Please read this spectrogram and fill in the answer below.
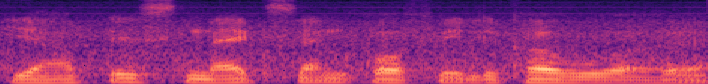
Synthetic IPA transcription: jɐɦãpesnɛːksɛ̰̃nkɔːfilɪkʰaɦuaɦɛ̰ː

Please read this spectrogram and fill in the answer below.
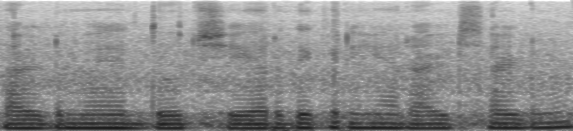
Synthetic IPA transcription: saɪɖmẽd̪oːt͡ʃejəɾd̪ɪkʰɾəiɦɛ̃ɾaɪʈsaɪɖmẽ

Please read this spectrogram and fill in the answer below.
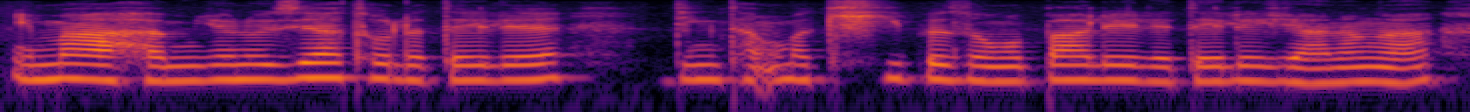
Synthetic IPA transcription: imahɐmjonuzijatʰɔtlɐtɐjle | diŋtʰak̚mɐkʰibɐzɔŋɐpaleletejlejanaŋa

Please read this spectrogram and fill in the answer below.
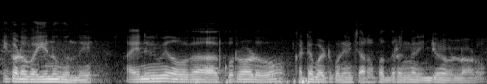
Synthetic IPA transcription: ikːɐɽɔkɐjɐnuɡund̪i | ɐ̰jɐnuʋimiːd̪ɐɔkɐkurːaːɽukɐʈːebɐʈːukunit͡ʃaːlaːpɐd̪ɐɾɐŋɡaːniɲd͡ʒonunːaːɽu

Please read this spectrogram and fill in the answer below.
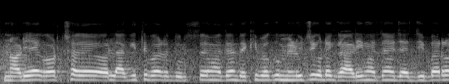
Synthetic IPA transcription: nɔɽijakɔɾt͡ʃʰɔlaɡit̪ʰibaɾɔd̪uɾsɔmɔd̪ʱjɔd̪ekʰibakumiɭut͡ʃʰiɡoʈeɡaɽimɔd̪ʱjɔd͡ʒad͡ʒibaɾɔ

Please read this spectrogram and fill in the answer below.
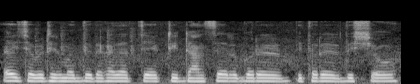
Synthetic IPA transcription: ejt͡ɕʰobiʈiɾmod̪ʱːed̪ɛkʰad͡ʑatːɕʰeek̚ʈiɖanseɾɡʱɔɾeɾbʱit̪oɾeɾd̪ɾiʃːo

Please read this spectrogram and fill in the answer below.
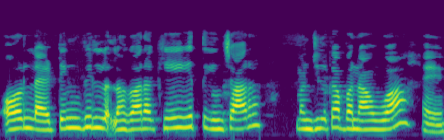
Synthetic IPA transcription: ɔːɾlaːɪʈɪ̃ŋɡbʱilɐɡaɾɐkʰijet̪iːnt͡ʃaːɾ | mɐ̃ɲd͡ʒɪlkabɐnaɦʊaɦɛː

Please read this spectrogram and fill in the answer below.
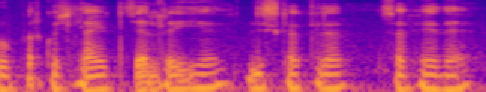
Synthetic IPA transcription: uːpəɾkʊt͡ʃʰlaːɪʈt͡ʃɐ̰lɾɐ̰ɦḭɦɛd͡ʒɪskakɪləɾ | sɐpʰeːd̪ɦɛː

